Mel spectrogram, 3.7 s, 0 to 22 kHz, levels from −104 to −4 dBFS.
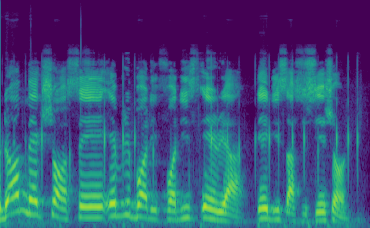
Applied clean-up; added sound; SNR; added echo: neural mask model DeepFilterNet 3.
